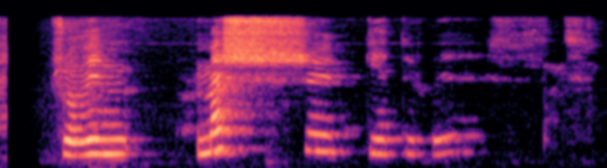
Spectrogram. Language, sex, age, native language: Icelandic, male, 10, Icelandic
